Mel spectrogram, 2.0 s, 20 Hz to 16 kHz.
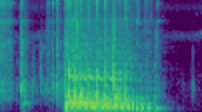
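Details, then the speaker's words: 371XP chainsaw on full choke with the high and low jets each set to 1 turn: a brief burbling, uneven rev that sags and cuts out. The low-speed mixture is rich, though not very rich, and the saw will not idle. "The saw doesn't want to idle now, and it's rich, but it's not that rich."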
